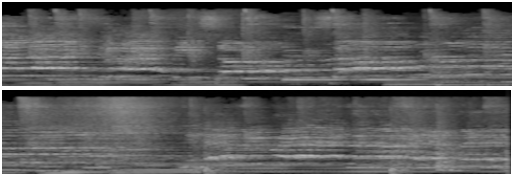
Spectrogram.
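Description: Women's voices singing a gospel song together through microphones, holding long notes over a backing of sustained low instrumental chords.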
